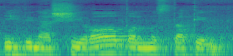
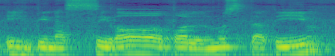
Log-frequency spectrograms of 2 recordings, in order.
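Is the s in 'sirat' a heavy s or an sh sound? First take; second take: sh; heavy s. First: The s in sirat sounds like sh. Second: The s in sirat is a thick, heavy s. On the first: The speaker calls it wrong. "terbaca seperti shin tadi" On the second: The speaker calls it right.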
